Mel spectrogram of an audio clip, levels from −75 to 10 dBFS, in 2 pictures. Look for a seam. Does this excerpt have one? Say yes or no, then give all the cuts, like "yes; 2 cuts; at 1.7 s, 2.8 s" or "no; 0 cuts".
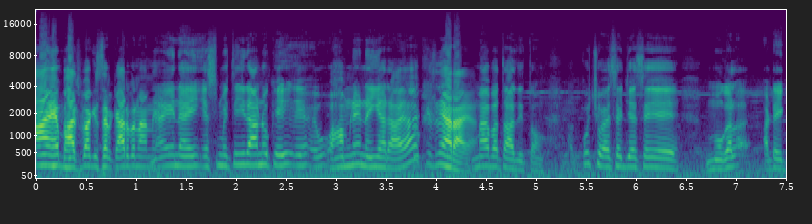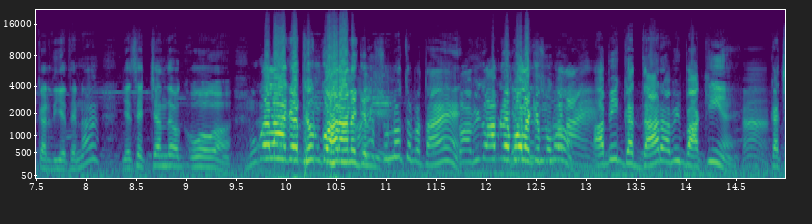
no; 0 cuts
